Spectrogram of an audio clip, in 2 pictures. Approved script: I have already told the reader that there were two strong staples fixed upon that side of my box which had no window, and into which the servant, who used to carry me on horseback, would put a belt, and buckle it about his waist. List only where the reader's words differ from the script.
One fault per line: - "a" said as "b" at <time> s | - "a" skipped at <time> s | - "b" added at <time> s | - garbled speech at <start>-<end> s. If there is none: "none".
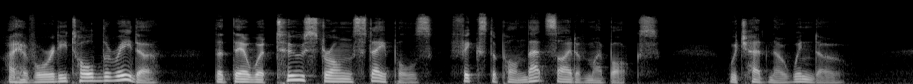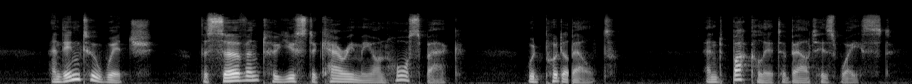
none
